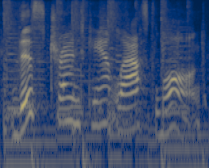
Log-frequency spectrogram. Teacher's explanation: the D at the end of trend and the C at the beginning of can't merge into a different sound altogether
